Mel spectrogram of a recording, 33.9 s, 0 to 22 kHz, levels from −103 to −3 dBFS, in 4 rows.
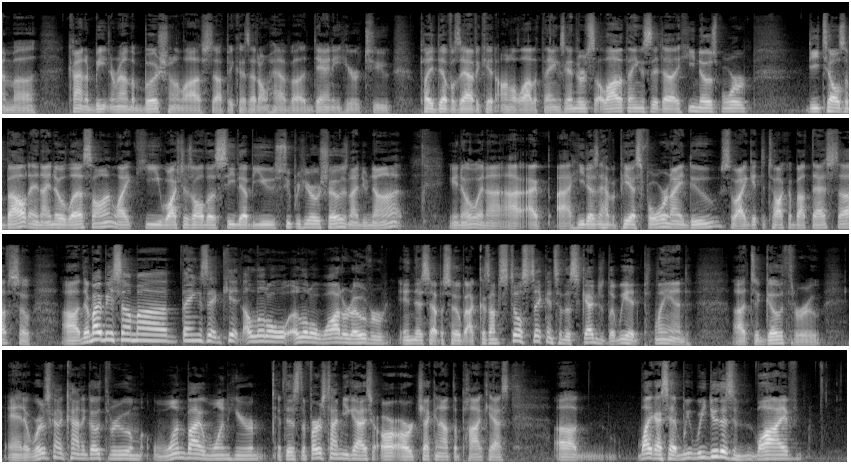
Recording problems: abrupt cut into speech; at the start

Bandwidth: 14.5 kHz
